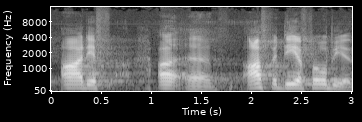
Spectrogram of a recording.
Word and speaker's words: ophidiophobia: The fear of snakes, it's actually pronounced ophidiophobia.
